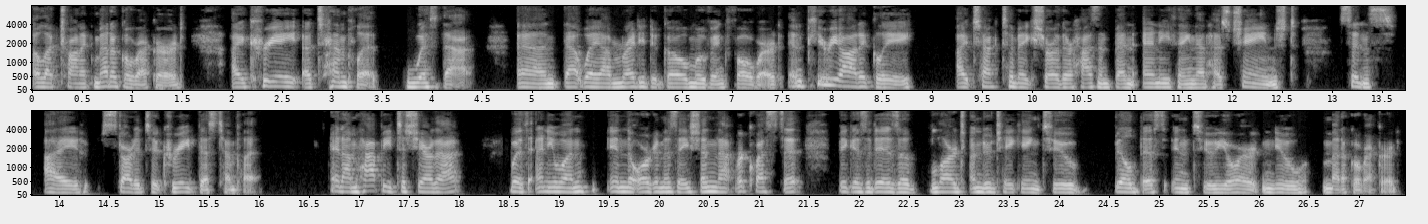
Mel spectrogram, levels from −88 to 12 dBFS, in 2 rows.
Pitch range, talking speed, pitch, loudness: 140-160 Hz, 145 wpm, 145 Hz, -13 LUFS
